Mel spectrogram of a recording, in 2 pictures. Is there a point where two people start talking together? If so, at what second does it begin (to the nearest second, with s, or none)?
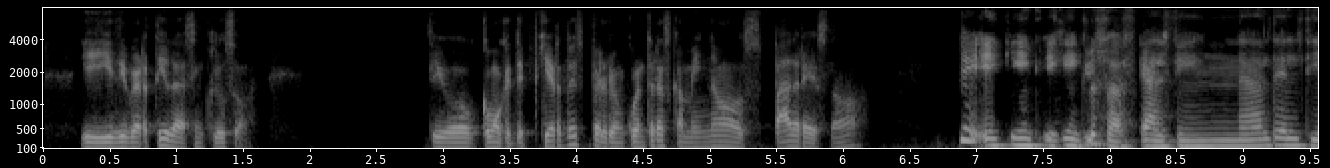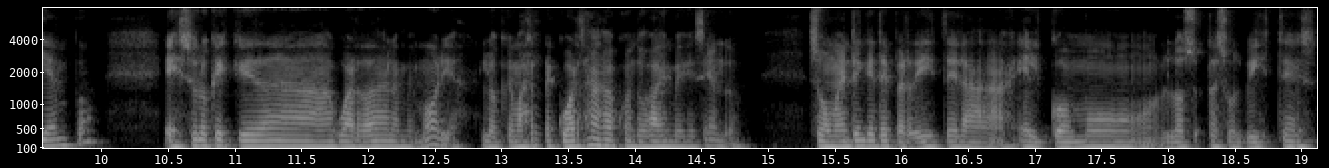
none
